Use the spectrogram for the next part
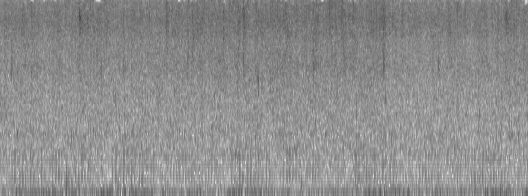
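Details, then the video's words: Domestic cat purring in a continuous low throb with rhythmic breath breaks, partly masked by even, heavy rainfall. "Cat Purring Sound"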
